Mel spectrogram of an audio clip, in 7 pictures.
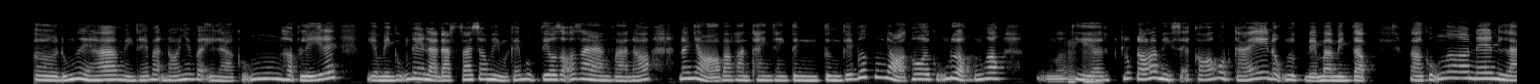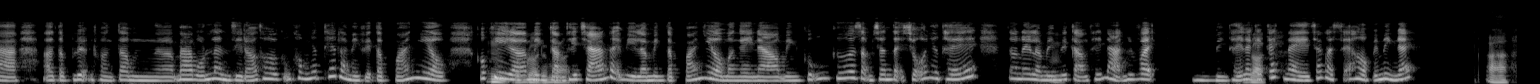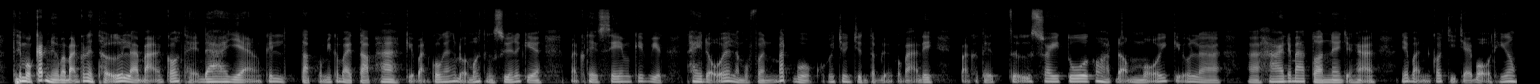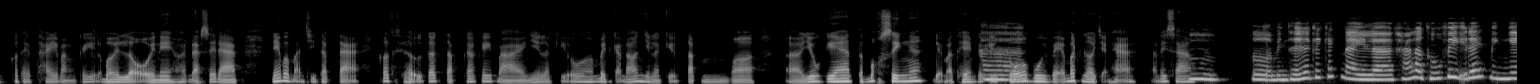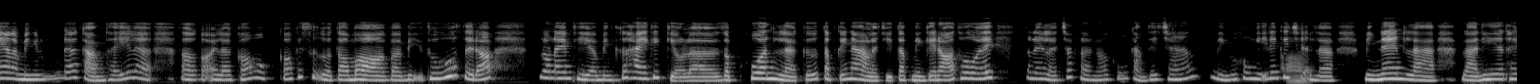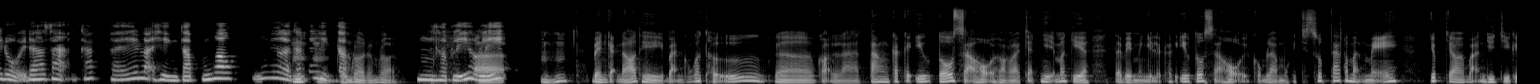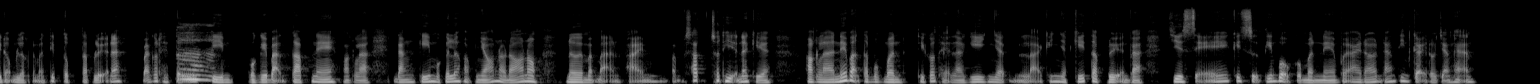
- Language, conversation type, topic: Vietnamese, advice, Làm sao để lấy lại động lực tập luyện và không bỏ buổi vì chán?
- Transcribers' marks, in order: tapping; other background noise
